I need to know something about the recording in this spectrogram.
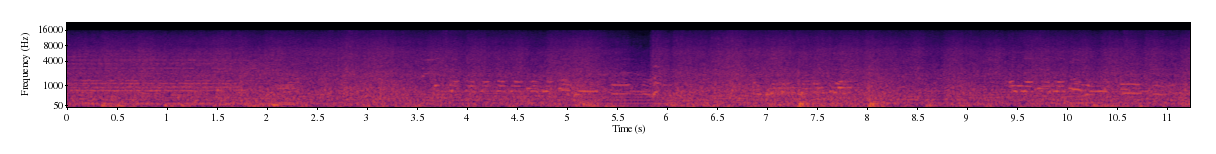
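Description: A jet ski engine roars steadily.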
